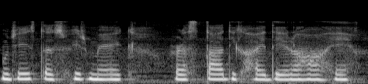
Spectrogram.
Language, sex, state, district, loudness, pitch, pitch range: Hindi, female, Arunachal Pradesh, Lower Dibang Valley, -13 LUFS, 235 Hz, 230-245 Hz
